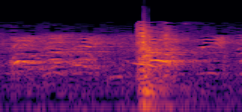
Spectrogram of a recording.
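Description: A single sharp, loud bang of an impact in ball hockey play, about one and a half seconds in, with a short echo after it. Players' voices are heard throughout.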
